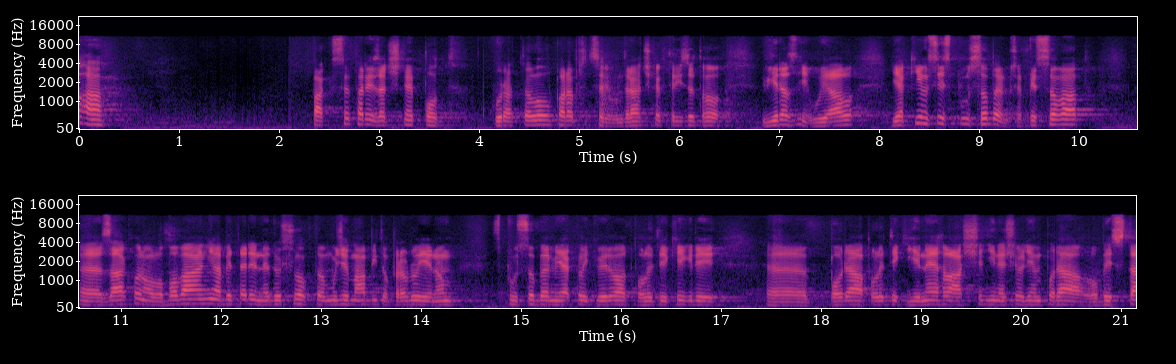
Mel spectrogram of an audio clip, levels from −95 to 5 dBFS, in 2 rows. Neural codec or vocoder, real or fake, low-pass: codec, 44.1 kHz, 7.8 kbps, DAC; fake; 10.8 kHz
